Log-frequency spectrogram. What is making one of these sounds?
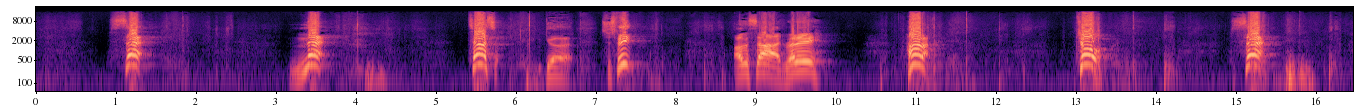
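A middle-aged man shouts sharp, loud calls one at a time in an echoing room.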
